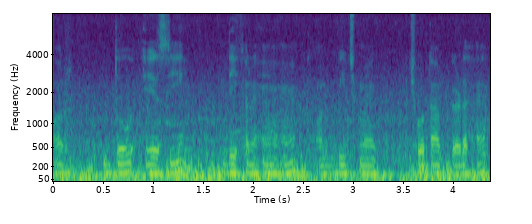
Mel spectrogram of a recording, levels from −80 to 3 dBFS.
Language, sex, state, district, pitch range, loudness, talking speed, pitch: Hindi, male, Jharkhand, Palamu, 105-115 Hz, -18 LUFS, 165 wpm, 110 Hz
